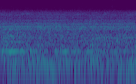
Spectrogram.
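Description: Intermodal freight train's container flat wagons rolling past: the steady, even rush of steel wheels running on the rails, with a faint tone that comes and goes.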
